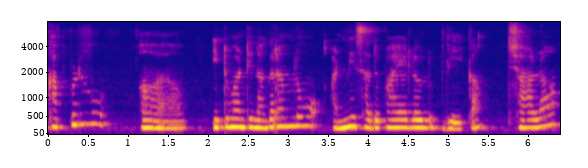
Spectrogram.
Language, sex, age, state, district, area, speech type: Telugu, female, 45-60, Andhra Pradesh, N T Rama Rao, rural, spontaneous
